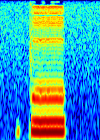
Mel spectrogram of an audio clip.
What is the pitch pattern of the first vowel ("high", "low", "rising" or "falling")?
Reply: high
